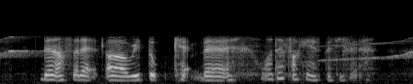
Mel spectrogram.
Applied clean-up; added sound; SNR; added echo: none; Bird; 18 dB; reverberation time 0.3 s.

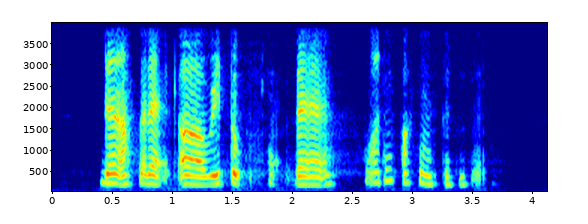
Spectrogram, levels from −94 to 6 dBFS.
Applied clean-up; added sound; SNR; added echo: neural mask model DeepFilterNet 3.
